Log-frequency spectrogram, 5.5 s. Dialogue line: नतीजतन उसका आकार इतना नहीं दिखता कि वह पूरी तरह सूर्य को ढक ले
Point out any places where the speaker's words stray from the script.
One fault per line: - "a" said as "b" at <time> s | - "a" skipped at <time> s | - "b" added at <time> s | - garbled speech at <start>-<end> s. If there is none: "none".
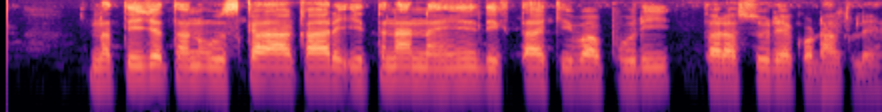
none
